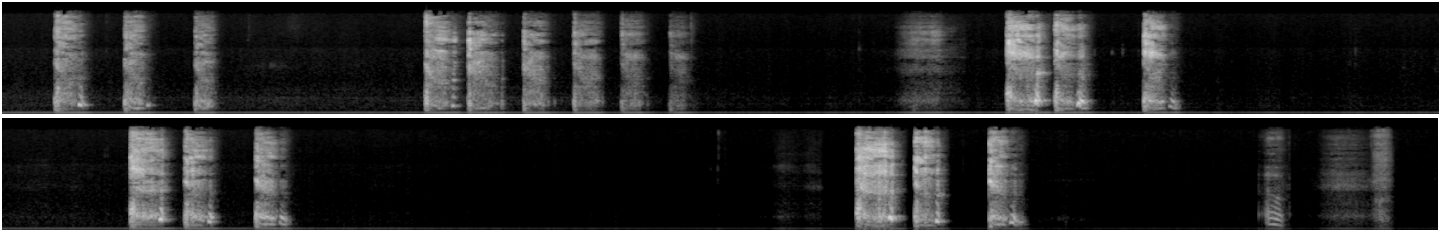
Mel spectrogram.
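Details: Adult coughing recorded at night and in the morning: repeated bouts of deep coughing, several coughs per bout, separated by quiet pauses.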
